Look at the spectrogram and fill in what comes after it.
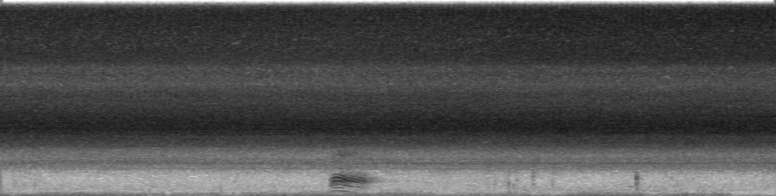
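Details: Unbroken high-pitched buzzing of a cicada chorus in Kitatama District, Tokyo, Japan, with Platypleura kaempferi, Graptopsaltria nigrofuscata and Hyalessa maculaticollis among the singers; the shrill wash stays level throughout while a single crow caw sounds once near the middle.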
